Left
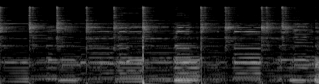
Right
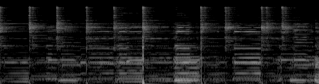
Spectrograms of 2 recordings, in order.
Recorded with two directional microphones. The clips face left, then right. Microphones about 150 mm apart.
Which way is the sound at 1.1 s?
15° left (ahead or behind).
